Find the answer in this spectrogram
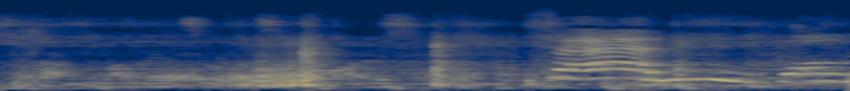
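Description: Voices from a television programme in the room, with a high, swooping, cartoon-like voice about three seconds in.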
